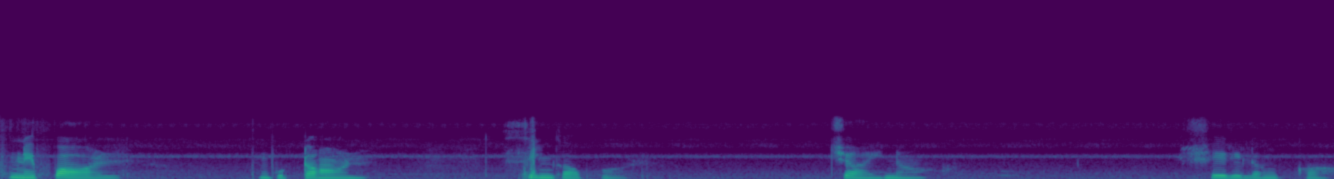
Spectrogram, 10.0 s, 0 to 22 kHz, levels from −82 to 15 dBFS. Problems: background sounds at intervals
